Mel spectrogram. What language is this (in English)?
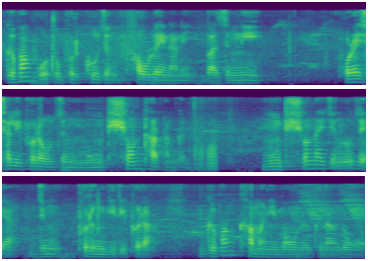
Bodo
